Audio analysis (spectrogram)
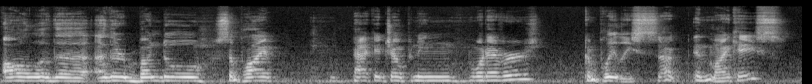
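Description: A young man talks through his game in a slow, unhurried drawl, his slightly raised voice a little hoarse as if he is losing it. He sounds laid-back and a bit let down, and a faint hiss of background noise sits under the recording. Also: sits high. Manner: laid-back, mildly disappointed, drawn-out. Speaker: gaming video creator. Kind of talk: casual gameplay commentary.

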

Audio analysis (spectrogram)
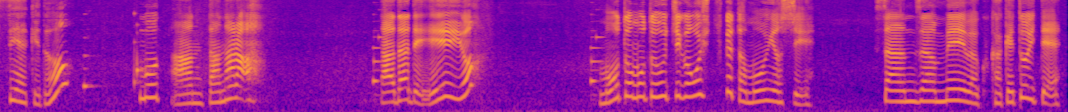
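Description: A woman voicing a cheerful, warm-hearted young fireworks maker in an anime-style game, chatting expressively with a Kansai accent. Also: high voice, slight background noise, exaggerated voice. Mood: warm, playful. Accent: Kansai Japanese.

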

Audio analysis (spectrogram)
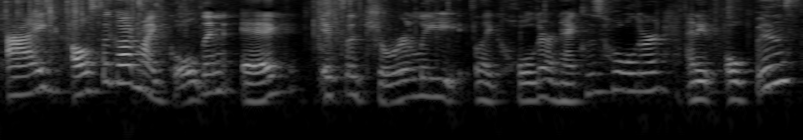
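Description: A woman's voice: medium pitch, moderate pace, a little hiss or hum. Chatty woman raised in Puerto Rico. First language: Spanish. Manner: chatty and animated, squealing with excitement, frequent laughs. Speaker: collector vlogger. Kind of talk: casual haul video chat. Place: collectibles-filled room indoors. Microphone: camera at desk distance.

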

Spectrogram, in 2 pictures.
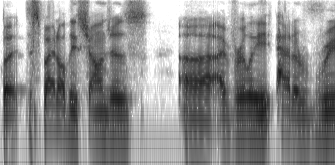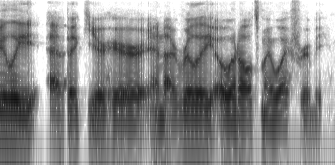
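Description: Gravelly, bright-voiced man on a headset. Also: mid-range voice, level tone, moderate pace, no room sound. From United States. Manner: frequent "uh" fillers, earnest and informal. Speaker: guest speaker. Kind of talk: presentation over a video call.

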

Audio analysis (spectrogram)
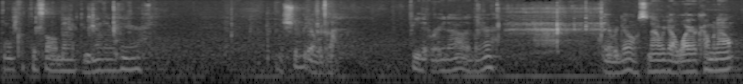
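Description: Casual shop demonstrator, thirties, gravelly voice, lapel mic, noisy workshop background. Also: male voice, mid-range voice, steady tone, normal speed, long pauses. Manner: casual, talks while working with his hands. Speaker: welding equipment demonstrator. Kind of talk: hands-on product demonstration. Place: welding shop corner with curtain backdrop.

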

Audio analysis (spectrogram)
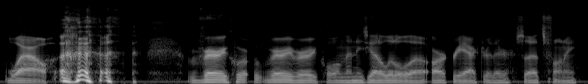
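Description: A man's voice: low voice, normal speed, clear, resonant tone, no room sound. A man hosting a collectible unboxing video, chatting casually and rambling with lots of ums and small chuckles.

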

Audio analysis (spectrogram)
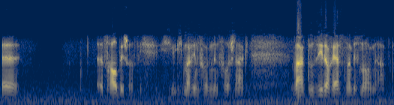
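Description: An actor playing a condescending, muddled middle-aged chief inspector on the telephone in a crime radio drama. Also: male voice, very deep voice, lively intonation, brisk, breathy edge, lo-fi sound, heavily acted. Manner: dismissive, condescending, bumbling. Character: brusque, muddled police chief inspector brushing off a caller.

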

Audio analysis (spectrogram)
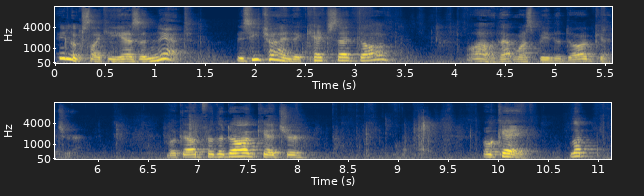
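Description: An older man reads a picture book to a young child in a roomy, echoing space. His delivery is slow and very animated in pitch. He often steps out of the text with gentle questions and asides to the listener. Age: older, about 70s. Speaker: story reader. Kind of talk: animated storybook reading aloud to a small child. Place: living room armchair, indoors. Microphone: camera a few feet away.

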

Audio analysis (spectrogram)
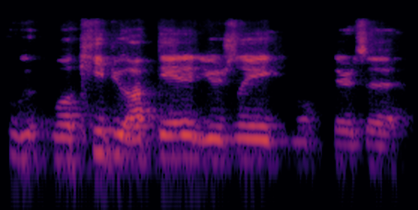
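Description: A man's voice: a little high, moderate pace, a little mellow, muffled recording, a little hiss or hum. Man speaking casually at a school meeting. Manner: conversational, loose with fillers. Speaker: school administrator. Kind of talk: meeting remarks.

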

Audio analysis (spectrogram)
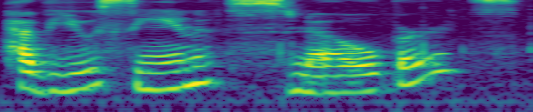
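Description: A woman in her thirties reading a picture book aloud to children in an expressive, sing-song, teacherly way. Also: medium pitch, extremely slow, gravelly, slightly rough. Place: small furnished room indoors.

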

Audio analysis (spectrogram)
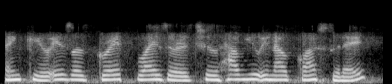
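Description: A woman teaching an online English class, correcting students patiently and clearly. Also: mid-range voice, fairly even intonation, measured pace, a little hiss or hum. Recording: lo-fi online call audio.

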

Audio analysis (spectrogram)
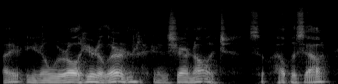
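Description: Middle-aged American male host, dark husky voice, casual rambling monologue, home condenser mic. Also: on the low side, a little fast. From United States. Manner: rambling, opinionated, restarts often. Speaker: channel host. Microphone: studio condenser mic on stand.

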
